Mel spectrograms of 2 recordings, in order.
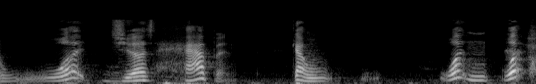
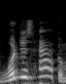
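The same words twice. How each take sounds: First: Slow, dazed, stunned whisper-like question; like the rug was just pulled out from under you; stunned disbelief. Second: Much higher, stunned outcry; incredulous exclaim. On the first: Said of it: "we just looked at each other and was like". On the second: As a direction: shoot up in pitch, baffled. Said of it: "I don't even know how to ask the question". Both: Retold or imitated.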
